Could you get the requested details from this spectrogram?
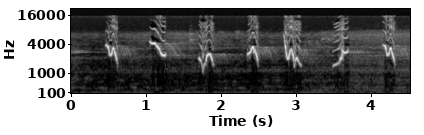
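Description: A red-cowled cardinal sings a run of short, clear, swooping whistled notes, about two per second, bright and high, over a faint background hum.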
